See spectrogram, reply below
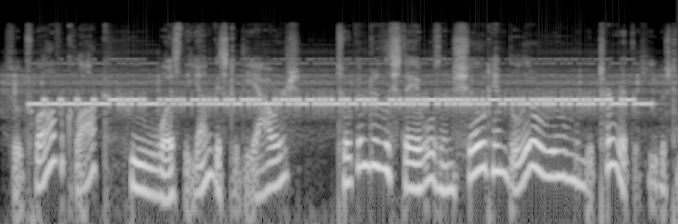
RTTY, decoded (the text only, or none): AGN? AGN? PSE RPT UR NAME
